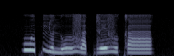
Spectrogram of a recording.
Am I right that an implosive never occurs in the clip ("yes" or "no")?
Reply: yes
